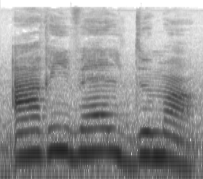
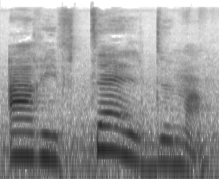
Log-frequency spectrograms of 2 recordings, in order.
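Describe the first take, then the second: First: The two vowels meet with no sound between. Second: A t sound joins the two vowels. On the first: The speaker calls it wrong. "that's very strange" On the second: The speaker calls it right. "we put a T so the pronunciation is smoother"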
